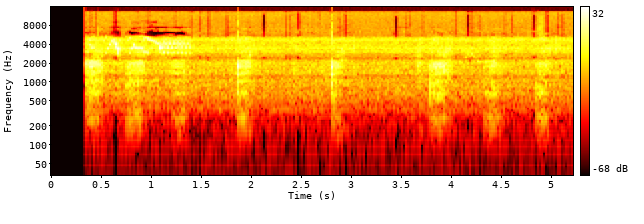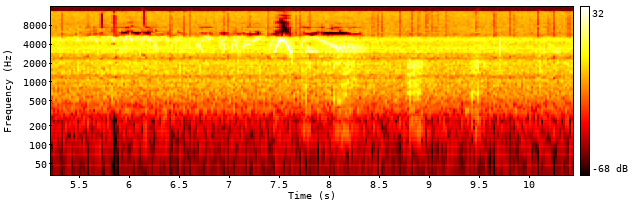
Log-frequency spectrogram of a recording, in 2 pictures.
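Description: Repeated short animal grunts at irregular intervals, about a dozen, with birds chirping high above in places.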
